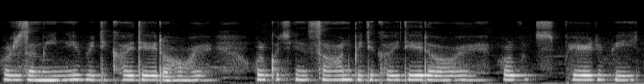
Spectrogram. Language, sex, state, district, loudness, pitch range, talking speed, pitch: Hindi, female, Arunachal Pradesh, Papum Pare, -15 LUFS, 205-215 Hz, 165 wpm, 210 Hz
